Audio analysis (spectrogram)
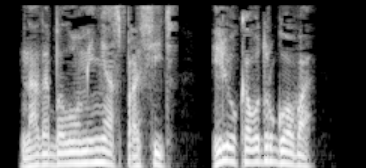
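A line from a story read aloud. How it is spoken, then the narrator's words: Angry curt retort. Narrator (Russian): зло отрезал бывший комендант бывшего лагеря новичков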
